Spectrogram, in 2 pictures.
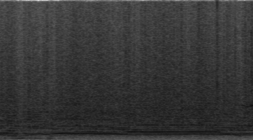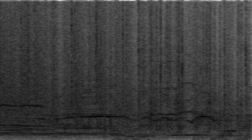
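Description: Audience cheering and shouting, many high voices whooping and screaming over one another, with a lower voice shouting in over it near the end.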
